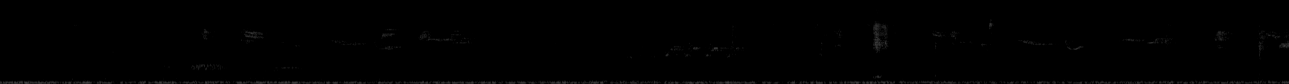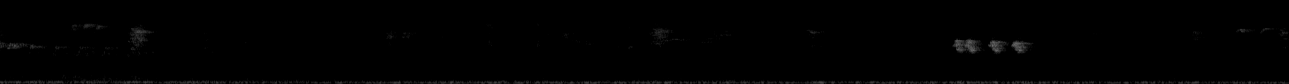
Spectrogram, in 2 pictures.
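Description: Faint birds chirping in scattered short calls, with a louder call of three quick notes near the end, over a low steady hum.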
